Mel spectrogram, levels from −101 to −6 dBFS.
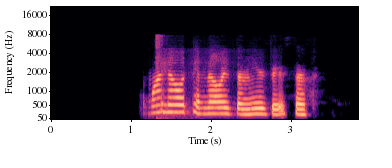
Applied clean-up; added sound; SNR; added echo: neural mask model DeepFilterNet 3.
